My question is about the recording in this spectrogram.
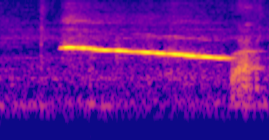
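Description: A person whistling one note that slides smoothly downward in pitch. It starts about half a second in and lasts just over a second.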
